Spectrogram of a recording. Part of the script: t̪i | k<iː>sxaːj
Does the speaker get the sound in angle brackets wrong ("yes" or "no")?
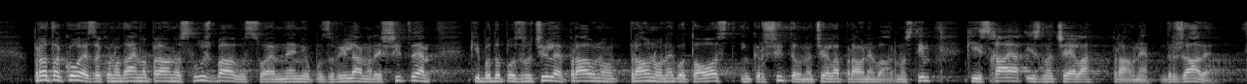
no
